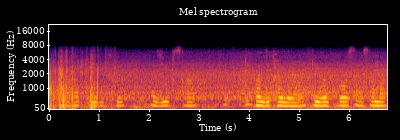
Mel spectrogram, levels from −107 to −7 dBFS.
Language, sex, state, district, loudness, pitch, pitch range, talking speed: Hindi, female, Bihar, Samastipur, -24 LUFS, 190 Hz, 185-200 Hz, 140 wpm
